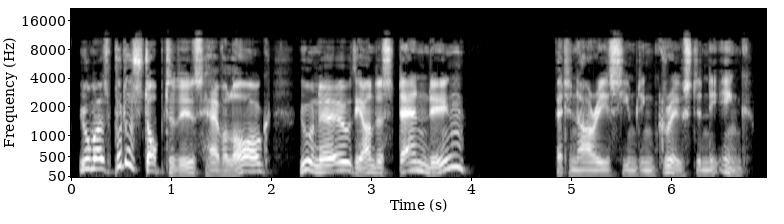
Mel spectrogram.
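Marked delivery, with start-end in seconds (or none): 0.1-4.0 loud, bluff complaining voice; a hearty cleric grumbling; blustering priest. Acted. Ridcully demands.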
